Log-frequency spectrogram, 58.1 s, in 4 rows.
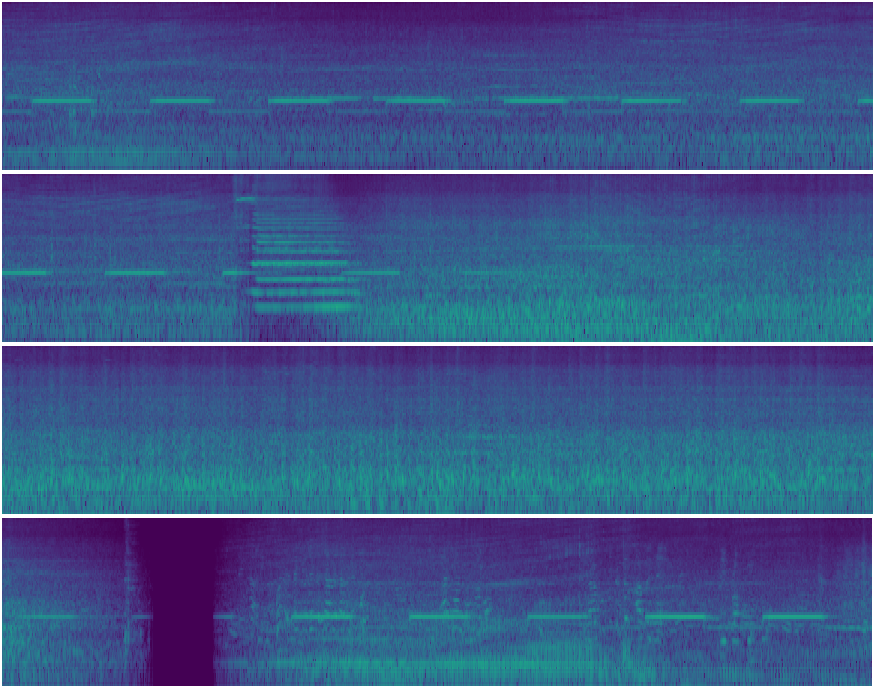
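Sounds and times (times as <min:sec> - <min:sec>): freight train rumbling past: 0:00.0 - 0:45.7, 0:47.1 - 0:58.0
level-crossing warning bell: 0:00.4 - 0:01.7, 0:02.4 - 0:03.8, 0:04.4 - 0:13.5, 0:14.2 - 0:15.5, 0:16.2 - 0:17.5, 0:18.1 - 0:21.4, 0:22.1 - 0:25.4, 0:43.6 - 0:45.0, 0:47.1 - 0:57.6
locomotive horn: 0:00.5 - 0:01.6, 0:02.4 - 0:03.6, 0:04.4 - 0:11.5, 0:14.2 - 0:15.4, 0:16.2 - 0:17.5, 0:18.1 - 0:21.2, 0:22.1 - 0:23.1, 0:47.1 - 0:53.5
wheels clacking over rail joints: 0:20.8 - 0:43.9.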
